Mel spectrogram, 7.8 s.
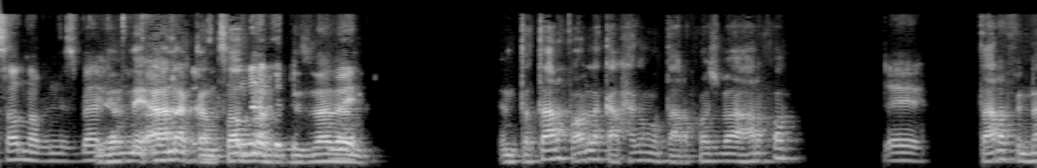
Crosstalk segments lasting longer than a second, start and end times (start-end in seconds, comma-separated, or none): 0.7-2.8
